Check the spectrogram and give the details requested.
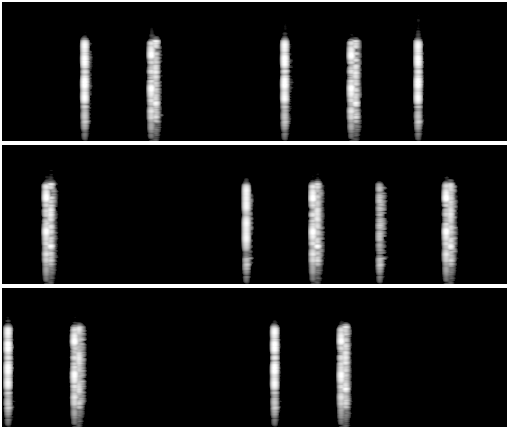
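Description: Computer mouse clicking: about fourteen sharp clicks at uneven intervals, some in quick pairs half a second apart, several with a doubled press-and-release sound, and dead silence between.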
